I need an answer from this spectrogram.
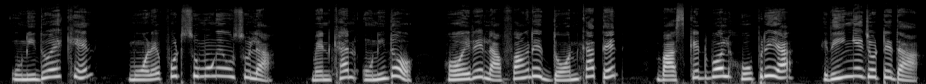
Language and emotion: Santali, surprised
